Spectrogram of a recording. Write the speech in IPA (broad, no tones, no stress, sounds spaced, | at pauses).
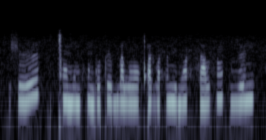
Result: ʃ ɘː | ǀ õ b ɔ̃ b x õ ɡ o t ɘː b w a w oː w qʼ ɘ ɡ ɔ ħ y n i b ɔ̃ː ħ s a lˠ s õ | ʎ ø n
